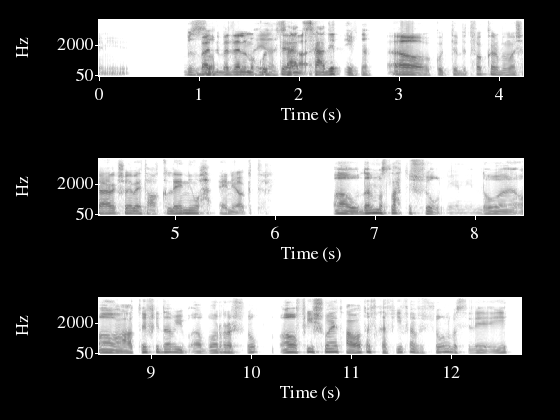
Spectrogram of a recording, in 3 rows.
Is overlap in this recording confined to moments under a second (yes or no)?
no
